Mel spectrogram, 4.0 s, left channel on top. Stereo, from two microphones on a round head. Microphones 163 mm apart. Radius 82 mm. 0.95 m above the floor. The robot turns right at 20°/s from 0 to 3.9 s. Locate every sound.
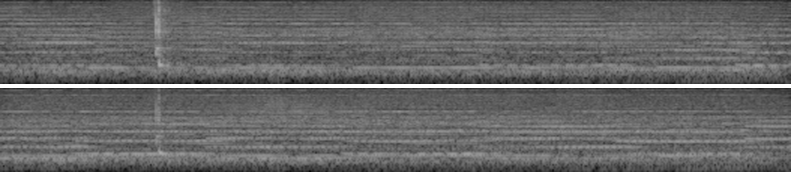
0.8 s dripping: 40° left (ahead or behind), 1.3 m; by 0.9 s 45° left (ahead or behind), 1.3 m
